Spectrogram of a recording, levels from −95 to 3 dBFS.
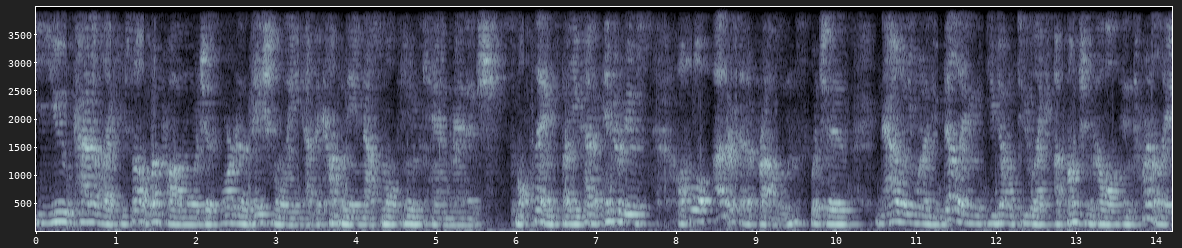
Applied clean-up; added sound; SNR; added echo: neural separator model SepFormer DNS4.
